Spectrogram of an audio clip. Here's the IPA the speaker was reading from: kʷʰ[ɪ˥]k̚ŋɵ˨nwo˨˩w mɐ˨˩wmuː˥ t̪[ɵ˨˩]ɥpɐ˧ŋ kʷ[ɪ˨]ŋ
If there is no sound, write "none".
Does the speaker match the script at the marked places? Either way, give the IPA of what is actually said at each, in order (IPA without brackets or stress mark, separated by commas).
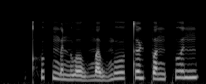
ɪ˥, ɵ˥, ɪ˥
